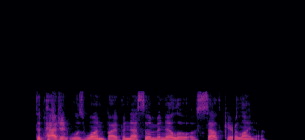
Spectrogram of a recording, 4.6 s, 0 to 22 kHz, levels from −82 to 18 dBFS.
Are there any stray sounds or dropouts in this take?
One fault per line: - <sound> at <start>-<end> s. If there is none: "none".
- dropout at 3.5-3.5 s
